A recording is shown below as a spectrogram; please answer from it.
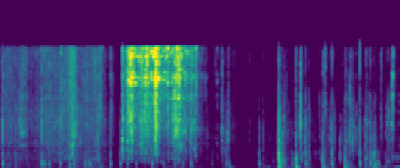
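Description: Handling noise close to the microphone: rustling and a quick run of small clicks and knocks as hands rummage for a phone mount, with a louder rustle about a second in.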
